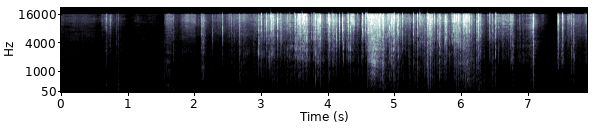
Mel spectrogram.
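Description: Foil wrapper of a Topps Gallery baseball card pack being torn open and crinkled. Light handling at first, then a dense crackling tear from about three seconds in that lasts several seconds.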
